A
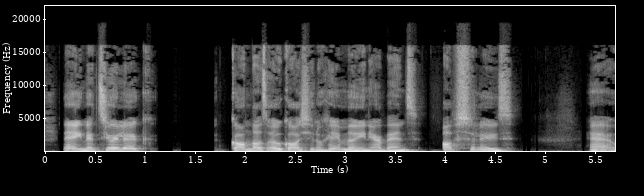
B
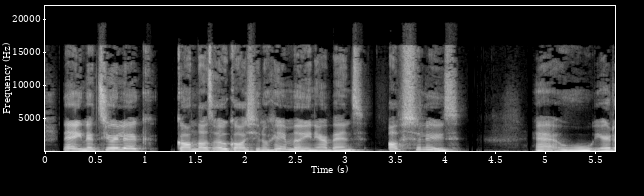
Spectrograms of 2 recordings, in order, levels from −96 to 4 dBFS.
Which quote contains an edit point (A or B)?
B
